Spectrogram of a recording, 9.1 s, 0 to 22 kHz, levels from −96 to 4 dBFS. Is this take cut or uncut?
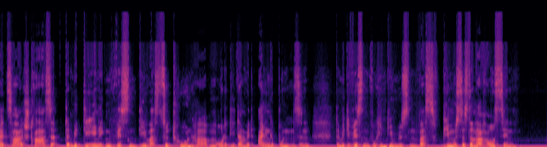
cut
